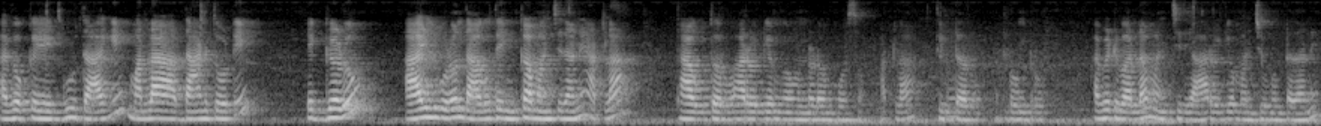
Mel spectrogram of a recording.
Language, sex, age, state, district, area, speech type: Telugu, female, 30-45, Telangana, Jagtial, rural, spontaneous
